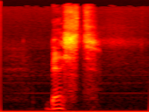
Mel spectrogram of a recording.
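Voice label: "best", Dutch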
